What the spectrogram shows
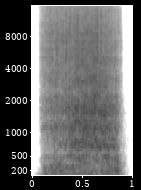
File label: Window Frame Open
